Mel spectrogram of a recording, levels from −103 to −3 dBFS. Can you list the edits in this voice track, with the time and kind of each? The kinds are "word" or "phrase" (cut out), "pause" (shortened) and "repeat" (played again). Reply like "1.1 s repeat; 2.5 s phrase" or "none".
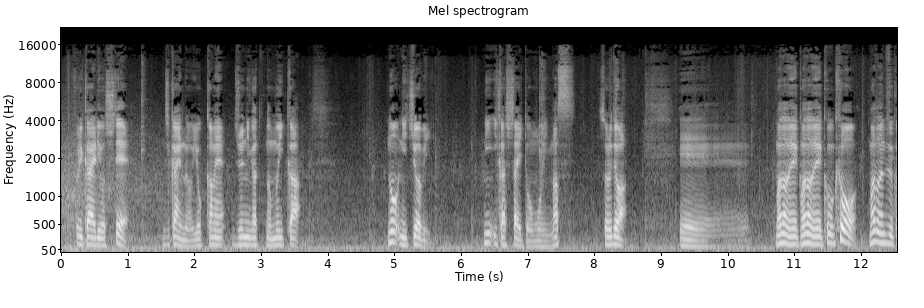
11.1 s repeat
